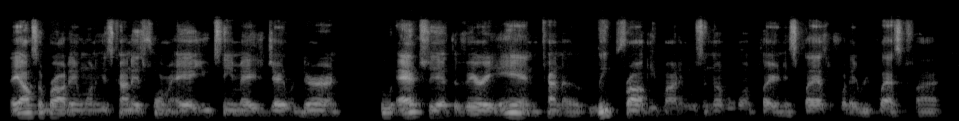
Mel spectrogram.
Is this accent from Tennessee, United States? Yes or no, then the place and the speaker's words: yes; Memphis, Tennessee, United States; moved away as an adult; also born or lived in Murfreesboro, Tennessee / Fulton, Missouri / Rochester, New York; Well, I'm a native Memphian, so I'm back home working in my hometown.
